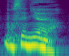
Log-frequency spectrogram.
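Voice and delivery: lightly called-out address; calling out. A narrator's reading. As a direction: hail a grandee across the room. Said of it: "appela-t-il".

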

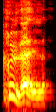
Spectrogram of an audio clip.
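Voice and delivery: loud cry of reproach; rejected lover shouting at her, anguished. Acted. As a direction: hurl the word at her. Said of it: "s'écria-t-il".

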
